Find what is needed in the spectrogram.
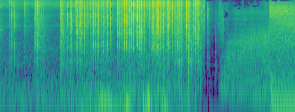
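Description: Pages of a paperback book being flipped: a few single page flicks, then a rapid riffle of pages rustling and slapping for about two seconds. A faint rising tone starts in the last second.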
